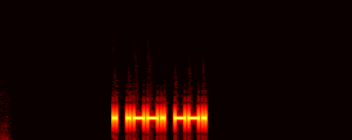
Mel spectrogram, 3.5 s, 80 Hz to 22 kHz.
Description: Morse code, heard as a keyed tone, about 36 wpm, 700 Hz. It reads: EPG
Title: USA Call Sign Postfixes - 3 Letters 35wpm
